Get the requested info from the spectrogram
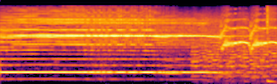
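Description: A single loud musical note held steady for about three seconds. It fades slightly, and a short wavering, gliding higher sound follows near the end.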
